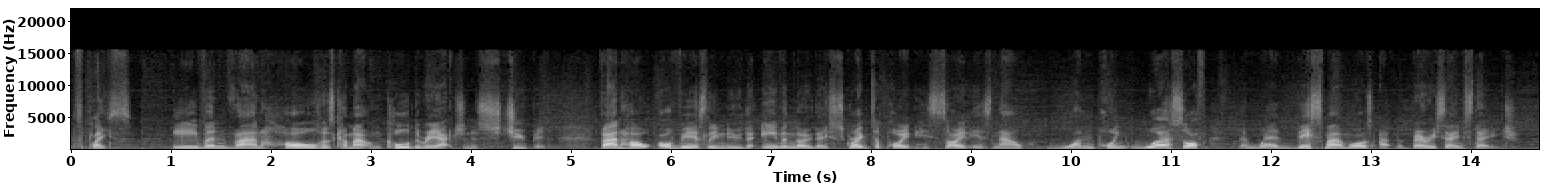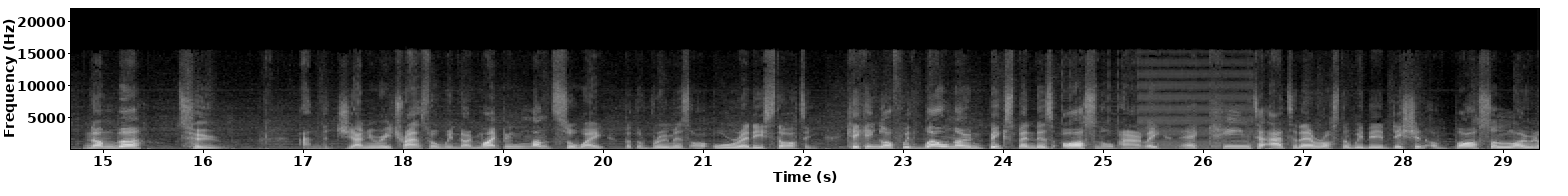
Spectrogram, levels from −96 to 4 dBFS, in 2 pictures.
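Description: From 24.44 to 25.16 s there are GSM signalling bursts: a nearby 2G phone sends brief groups of radio bursts while signalling, and the audio circuit rectifies them. The result is a galloping dit-dit-dit of short 217 Hz buzzes, roughly 25 dB below the signal.

From 25.35 to 26.51 s there is continuous GSM phone buzz, consistent with a nearby phone carrying a call and transmitting bursts 217 times a second. The rectified pulses produce a steady, hard, raspy 217 Hz buzz rich in harmonics, unrelated to the wanted sound and sitting about 24 dB below it.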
